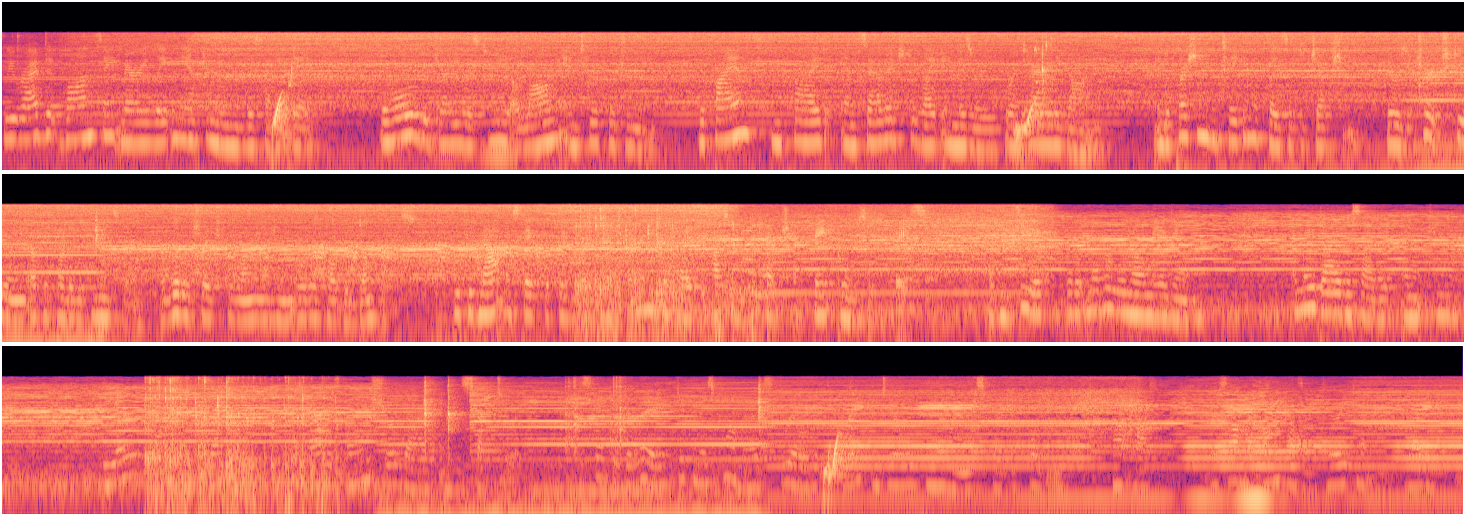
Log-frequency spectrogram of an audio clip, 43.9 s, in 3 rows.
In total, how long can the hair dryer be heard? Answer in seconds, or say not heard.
25 s.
